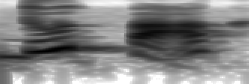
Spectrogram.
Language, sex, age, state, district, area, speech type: Bengali, female, 18-30, West Bengal, Hooghly, urban, spontaneous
